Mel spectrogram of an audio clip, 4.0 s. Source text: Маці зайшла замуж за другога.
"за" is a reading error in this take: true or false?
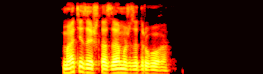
false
